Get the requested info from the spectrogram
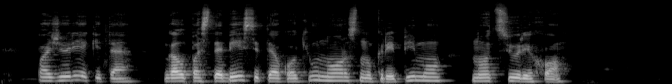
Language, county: Lithuanian, Panevėžys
